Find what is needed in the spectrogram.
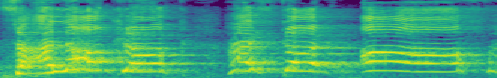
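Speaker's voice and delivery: high, loud, slow shriek with a laugh; gleeful witch shriek. A narrator's reading. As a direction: shriek in triumph. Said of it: "shrieked the Grand High Witch".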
